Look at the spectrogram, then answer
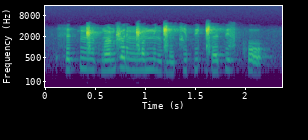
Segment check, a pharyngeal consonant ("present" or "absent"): absent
